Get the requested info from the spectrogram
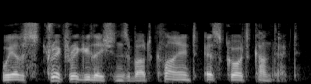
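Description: A man voicing a smooth, courteous but wary Spanish male boss of an escort agency, with formal salesman's phrasing. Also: lowish voice, moderate pace, fairly bright tone, no room sound, lo-fi sound, natural voice. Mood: cool, formal.

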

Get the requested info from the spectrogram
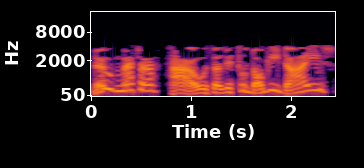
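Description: Elderly aunt for an audiobook, male performer: small, high voice, prim, fussy, slyly sinister. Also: very animated, normal speed, slightly rough, no echo, phone-quality sound, heavily acted. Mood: quietly menacing. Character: tiny elderly aunt, prim, quietly menacing.

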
